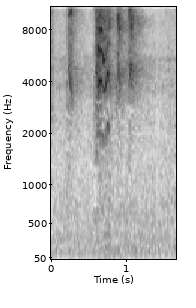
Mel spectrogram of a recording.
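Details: Female papa-capim (yellow-bellied seedeater) call, used to stimulate males for singing tournaments: a few brief, high, thin chirps, one strong squeaky note followed by two softer ones, over faint room hiss.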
